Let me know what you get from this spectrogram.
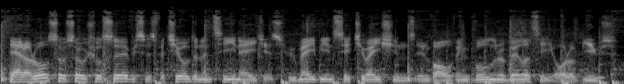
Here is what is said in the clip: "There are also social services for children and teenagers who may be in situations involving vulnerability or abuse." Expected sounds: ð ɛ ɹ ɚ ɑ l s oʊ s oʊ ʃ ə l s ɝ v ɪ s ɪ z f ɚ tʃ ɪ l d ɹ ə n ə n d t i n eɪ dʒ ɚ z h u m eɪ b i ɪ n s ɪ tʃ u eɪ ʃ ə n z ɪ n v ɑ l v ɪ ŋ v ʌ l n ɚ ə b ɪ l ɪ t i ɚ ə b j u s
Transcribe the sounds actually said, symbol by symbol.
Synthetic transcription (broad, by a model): ð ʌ ɹ ɚ ɑ l s oʊ s oʊ ʃ ə l s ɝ v ɪ s ɪ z f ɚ tʃ ɪ l d ɹ ə n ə n t i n eɪ dʒ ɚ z h u m eɪ b i ɪ n s ɪ tʃ u eɪ ʃ ə n z ɪ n v ɑ l v ɪ ŋ v ʌ l n ɚ ə b ɪ l ɪ t i ɚ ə b j u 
